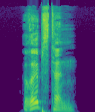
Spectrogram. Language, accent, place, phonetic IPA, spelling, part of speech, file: German, Germany, Berlin, [ˈʁʏlpstn̩], rülpsten, verb, De-rülpsten.ogg
- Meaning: inflection of rülpsen: 1. first/third-person plural preterite 2. first/third-person plural subjunctive II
